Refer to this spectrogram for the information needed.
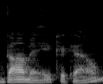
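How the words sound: The name is said with Spanish pronunciation. The speaker calls it right. "using the uh, Spanish pronunciation"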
